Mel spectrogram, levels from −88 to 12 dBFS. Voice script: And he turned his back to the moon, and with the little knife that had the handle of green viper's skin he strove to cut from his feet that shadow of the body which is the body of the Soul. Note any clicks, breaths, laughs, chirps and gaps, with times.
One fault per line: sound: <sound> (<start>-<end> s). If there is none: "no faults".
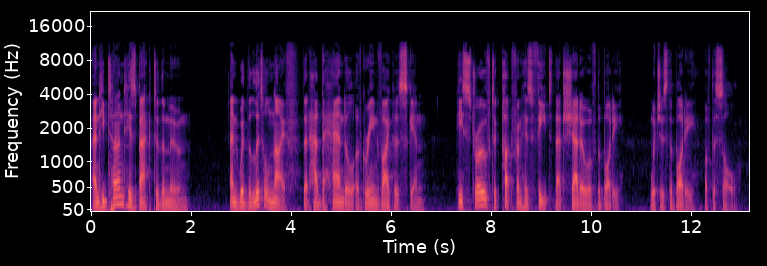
sound: dropout (8.2-8.2 s)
